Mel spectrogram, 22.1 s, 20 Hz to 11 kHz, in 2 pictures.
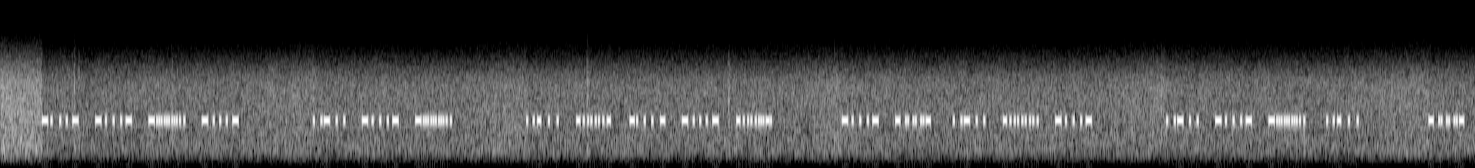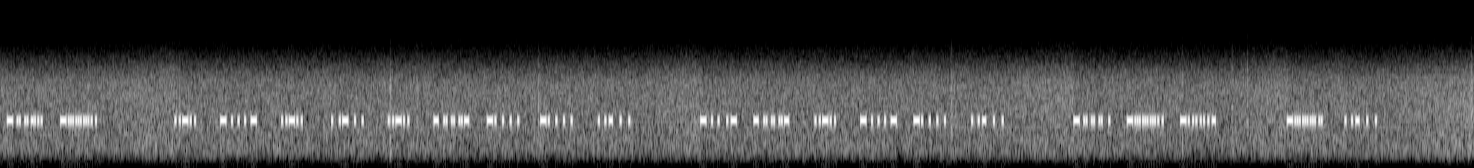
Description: Hellschreiber (Feld-Hell, 122.5 baud), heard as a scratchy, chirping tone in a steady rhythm, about 900 Hz, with radio static. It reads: WHEN THE YOUNG HATCH THEY ARE INITIALLY MAINLY FED BY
